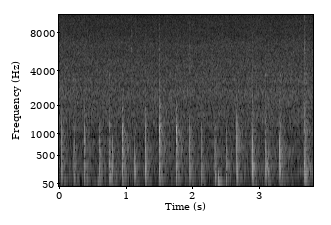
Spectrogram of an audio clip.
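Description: Butter and flour cook together in a pan as a roux for a mushroom velouté, giving steady stirring scrapes and soft sizzling in an even, rapid rhythm, close and moderately quiet with no talk.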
